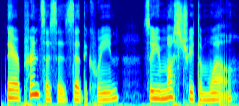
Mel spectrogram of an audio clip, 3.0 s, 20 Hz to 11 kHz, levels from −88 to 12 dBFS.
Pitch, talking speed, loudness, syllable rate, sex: 190 Hz, 240 wpm, -18 LUFS, 5.9 syllables/s, female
